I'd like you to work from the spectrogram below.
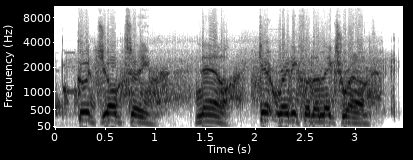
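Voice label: British encourage win; Voiceovers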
